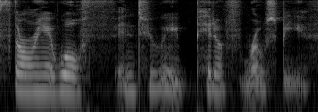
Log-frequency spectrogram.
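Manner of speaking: soft unvoiced whisper, slowed down; whispered punchline. Real, not acted. Streamer whispering the punchline of her joke to chat. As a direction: whisper the twist of the joke as an aside.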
